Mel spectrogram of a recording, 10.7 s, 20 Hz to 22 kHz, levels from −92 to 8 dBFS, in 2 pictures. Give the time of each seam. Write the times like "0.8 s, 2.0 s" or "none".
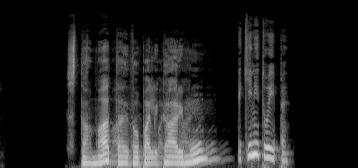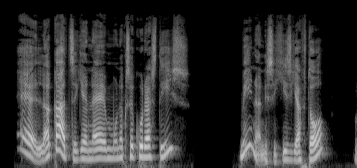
3.5 s, 8.8 s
